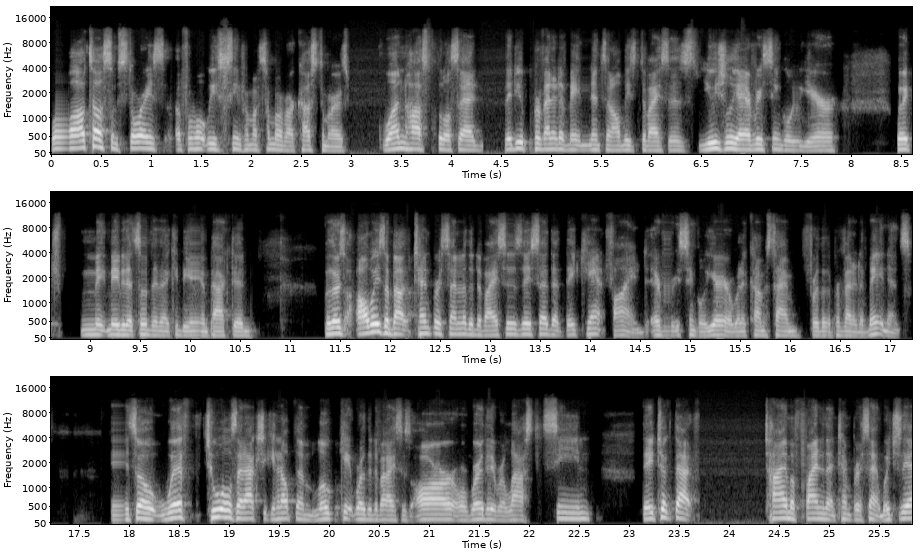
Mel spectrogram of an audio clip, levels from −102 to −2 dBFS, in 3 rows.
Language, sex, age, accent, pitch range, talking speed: English, male, 30-49, American, 125-150 Hz, 215 wpm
